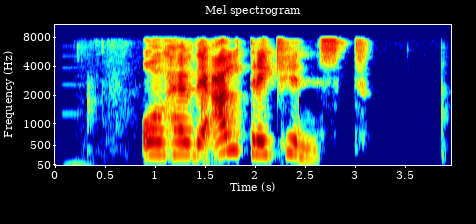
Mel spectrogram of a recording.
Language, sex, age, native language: Icelandic, female, 9, Icelandic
